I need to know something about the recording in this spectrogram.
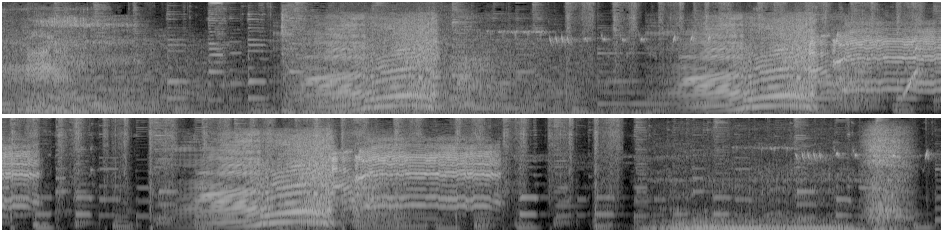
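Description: A sheep bleating three times, each about a second long with a pitch that rises and falls, over background music; a low rumble follows near the end.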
